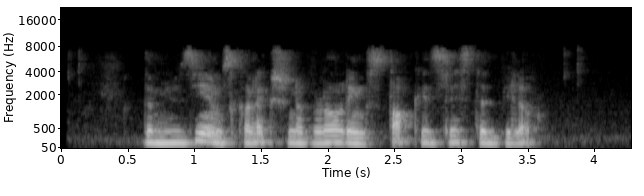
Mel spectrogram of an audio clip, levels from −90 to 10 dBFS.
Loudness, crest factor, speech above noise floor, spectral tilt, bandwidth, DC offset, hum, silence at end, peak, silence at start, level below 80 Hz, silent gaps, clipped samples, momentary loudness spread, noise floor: -23 LUFS; 18 dB; 40 dB; -8 dB/octave; 7.8 kHz; under 0.1%; none; 0.7 s; -6 dBFS; 0.6 s; -62 dBFS; none; under 0.1%; 7 LU; -61 dBFS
